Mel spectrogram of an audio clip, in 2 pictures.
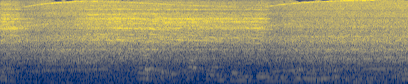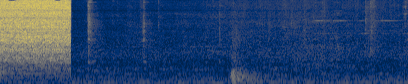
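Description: Handheld angle grinder grinding metal, its whine dipping and recovering as it bites, then cutting off suddenly about five seconds in; it is shaping a replacement clutch lever for the motorcycle. A single light knock follows.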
